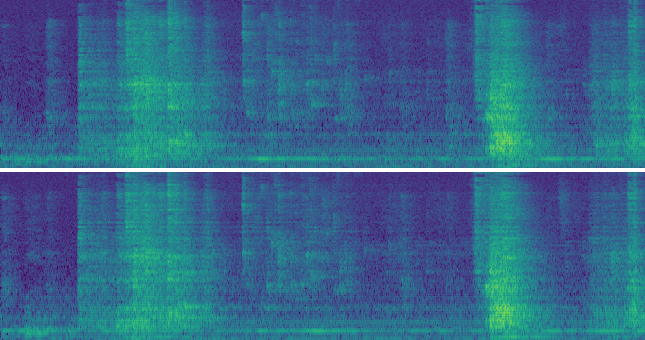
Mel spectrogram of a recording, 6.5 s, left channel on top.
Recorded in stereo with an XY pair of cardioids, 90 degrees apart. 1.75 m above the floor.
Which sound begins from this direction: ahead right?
Cutlery clinking, at 0.8 s.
